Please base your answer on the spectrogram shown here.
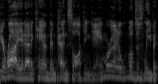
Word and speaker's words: Pennsauken: But Camden and is it pronounced Pennsauken? Pennsauken.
